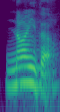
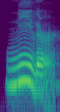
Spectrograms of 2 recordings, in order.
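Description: First: It is said with a British accent. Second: It is said with an American accent. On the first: "هننطق الأول البريتش أكسنت" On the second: "وبعدين الأمريكان أكسنت"

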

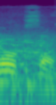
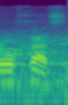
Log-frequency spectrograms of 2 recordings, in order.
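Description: First: The middle consonant is a ks sound. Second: The middle consonant is a soft h sound. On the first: The speaker calls it wrong. "не Roxas" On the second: The speaker calls it right. "правильное произношение рынка Rojas"

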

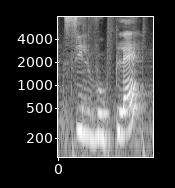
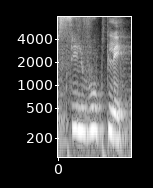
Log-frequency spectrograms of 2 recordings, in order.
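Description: First: The vowel in plaît is more open. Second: The vowel in plaît is more closed. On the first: "mais aberto" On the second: "um pouquinho mais fechado"

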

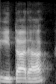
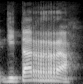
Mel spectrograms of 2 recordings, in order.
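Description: First: The double R is said weakly. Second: The double R is said strongly. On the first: The speaker calls it wrong. "you say guitarra" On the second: The speaker calls it right. "but you have to say guitarra"

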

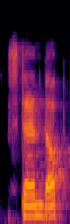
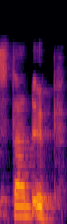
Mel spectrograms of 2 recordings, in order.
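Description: First: The vowel in 'up' is a plain English sound. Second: The vowel in 'up' sounds fronted, like 'ü'. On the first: "stand up diyeceğine" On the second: "Ü diye telaffuz ediliyor"

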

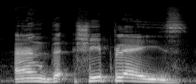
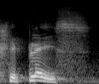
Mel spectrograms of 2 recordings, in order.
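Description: First: The word 'plays' ends with a z sound. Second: The word 'plays' ends with an s sound. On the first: The speaker calls it right. "we pronounce it, we spell it Z" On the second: The speaker calls it wrong. "We don't say he plays or she plays"

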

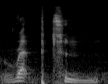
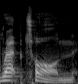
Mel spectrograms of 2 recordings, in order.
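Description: First: The second-syllable vowel is not pronounced. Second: The second-syllable vowel is pronounced fully. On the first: The speaker calls it right. "if I'm not pronouncing the O" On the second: The speaker calls it wrong. "it's not Repton"

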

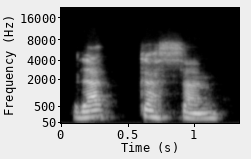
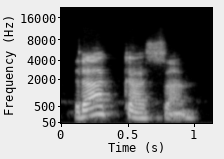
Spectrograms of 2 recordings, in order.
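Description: First: The k sound is held long and doubled. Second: The k sound is short and single. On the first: "La pequeña tsu hace que la siguiente consonante se pronuncie doble" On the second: "Esto es ra ka san"

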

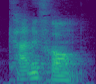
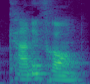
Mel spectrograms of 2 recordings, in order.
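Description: Both takes have the same delivery.

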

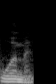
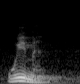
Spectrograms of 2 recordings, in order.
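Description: First: The first syllable sounds like 'woo'. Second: The first syllable sounds like 'wim'. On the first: The speaker calls it wrong. "not women, no" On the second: The speaker calls it right. "pronunciation, women"

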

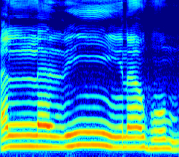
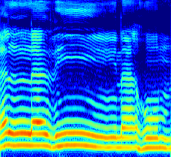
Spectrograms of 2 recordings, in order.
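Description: The two takes are said the same way.

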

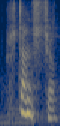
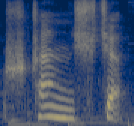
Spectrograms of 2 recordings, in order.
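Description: First: The word is said quickly. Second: The word is said slowly. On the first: "Швиденько" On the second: "А помало"

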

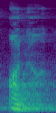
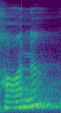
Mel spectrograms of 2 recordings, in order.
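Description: First: The word begins with a vowel, h silent. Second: The word begins with an audible h sound. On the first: The speaker calls it right. "Here H is silent" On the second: The speaker calls it wrong. "Do you say honor? No"

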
